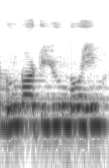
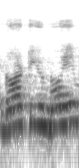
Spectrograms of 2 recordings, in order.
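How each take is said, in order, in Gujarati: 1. "Do not" બે પૂરા શબ્દો તરીકે બોલાય છે. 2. "Do not" સંકોચાઈને એક શબ્દ, "don't" બને છે. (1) "આ સારું લાગતું નથી" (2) "જોડે બોલીએ છીએ"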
